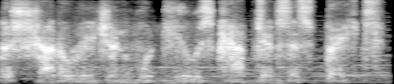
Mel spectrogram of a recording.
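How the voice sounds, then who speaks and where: An actor playing a grave, resolute alien warrior leader in a video game, with a breathy, rasping growl and formal, measured delivery. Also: male voice. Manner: formal, weighty, measured declarations. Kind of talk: video game mission dialogue. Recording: loud music over the voice.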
